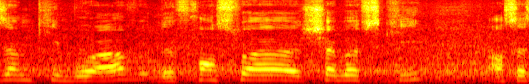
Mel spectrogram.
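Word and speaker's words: Szabowski: n'aiment pas les hommes qui boivent de François shabowski alors ça s'écrit zabovski SZ ça se prononce shabovski voilà vous dites à votre libard ne vous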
